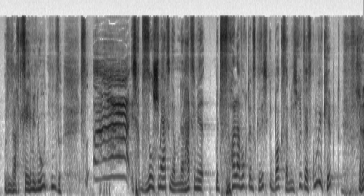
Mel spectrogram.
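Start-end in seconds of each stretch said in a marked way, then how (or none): 1.9-2.6 high sharp scream of pain; imitated yelp of agony; mock pain scream. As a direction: shriek as the nails bite. Pain after standing on nails.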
